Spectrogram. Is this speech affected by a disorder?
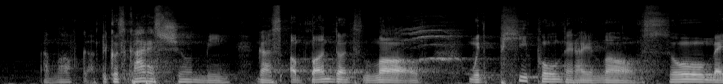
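Yes: cleft lip and palate, severe; one more surgery planned in a couple of years.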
